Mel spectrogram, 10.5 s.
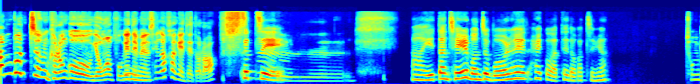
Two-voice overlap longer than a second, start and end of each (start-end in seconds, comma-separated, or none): none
